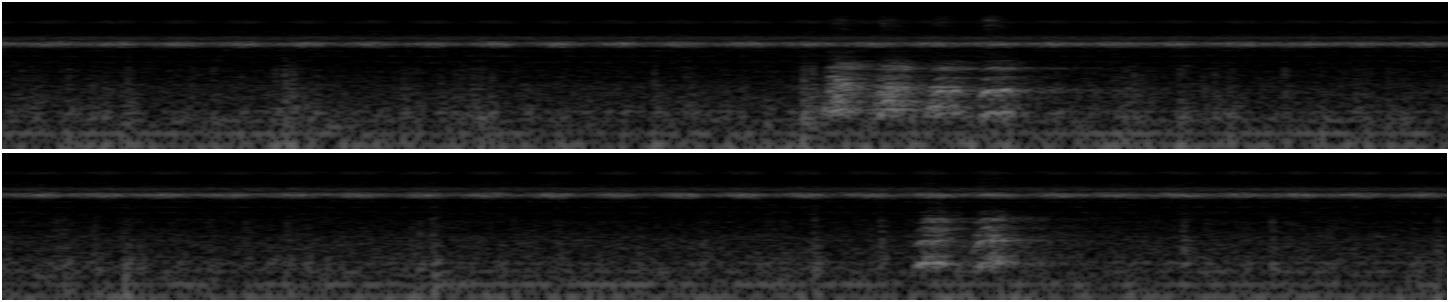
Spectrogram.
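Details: Crickets at Lake Arrowhead in California keep up a continuous thin, high trill, interrupted by two brief lower, rough bark-like bursts, one around the first third and one near the end.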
